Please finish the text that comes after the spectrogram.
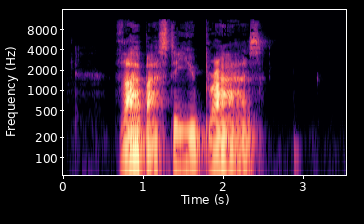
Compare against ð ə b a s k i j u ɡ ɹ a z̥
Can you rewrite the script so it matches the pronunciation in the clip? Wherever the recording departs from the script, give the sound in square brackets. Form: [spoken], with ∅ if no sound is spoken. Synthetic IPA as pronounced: ð [a] b a s [t] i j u [b] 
